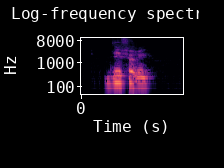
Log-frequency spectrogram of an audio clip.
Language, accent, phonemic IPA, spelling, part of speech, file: French, Canada, /de.fʁe/, déferai, verb, LL-Q150 (fra)-déferai.wav
- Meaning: first-person singular future of défaire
